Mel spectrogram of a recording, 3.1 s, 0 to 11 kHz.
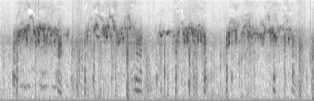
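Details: Latvian black storks being fed, recorded 17 July 2015 at 16:57; continuous squeaky, high-pitched chattering in quick clustered bursts with a few clicking notes, no other sounds standing out.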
